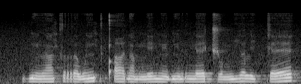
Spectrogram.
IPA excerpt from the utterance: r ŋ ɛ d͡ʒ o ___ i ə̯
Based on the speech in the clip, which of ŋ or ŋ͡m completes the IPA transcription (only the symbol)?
ŋ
